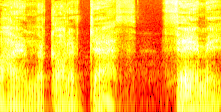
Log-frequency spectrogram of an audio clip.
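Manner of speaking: voice-straining put-on voice. Doing a short bit in short bursts: voice-straining put-on voice. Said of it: "That destroyed my voice".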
